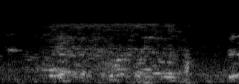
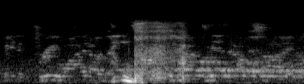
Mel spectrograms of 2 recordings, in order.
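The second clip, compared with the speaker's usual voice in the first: excited play-by-play; 13 dB louder than usual. Real, not acted. Commentator calls a passing move.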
